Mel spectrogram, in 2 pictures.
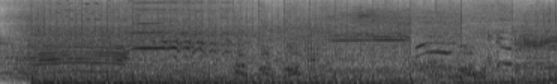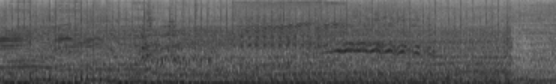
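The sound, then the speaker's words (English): The Stable of Filth theme music, a comedic tune built around repeated horse neighs and whinnies, their wavering high calls rising and falling over a steady, droning low backing for about eleven seconds, loud throughout. “They've also sent me the theme music as well, which is very exciting.”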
